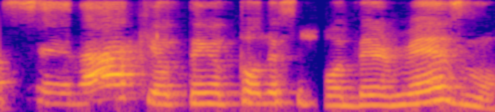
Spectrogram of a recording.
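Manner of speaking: normal talking voice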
